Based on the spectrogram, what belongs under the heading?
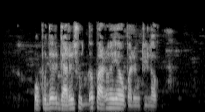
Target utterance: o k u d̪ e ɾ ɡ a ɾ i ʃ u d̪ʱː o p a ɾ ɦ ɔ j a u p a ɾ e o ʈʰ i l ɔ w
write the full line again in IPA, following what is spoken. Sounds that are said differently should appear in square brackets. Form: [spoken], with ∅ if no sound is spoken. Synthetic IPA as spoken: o [p] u d̪ e ɾ ɡ a ɾ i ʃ u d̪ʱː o p a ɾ ɦ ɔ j a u p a ɾ e [u] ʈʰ i l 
